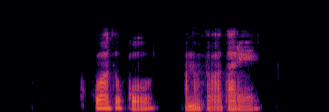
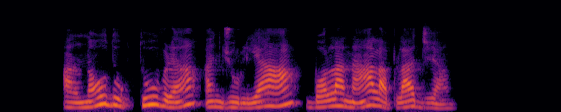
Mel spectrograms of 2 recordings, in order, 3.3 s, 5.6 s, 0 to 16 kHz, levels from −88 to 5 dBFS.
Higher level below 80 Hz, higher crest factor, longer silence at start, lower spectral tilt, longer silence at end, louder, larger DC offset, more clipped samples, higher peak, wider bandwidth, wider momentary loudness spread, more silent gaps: first, -58 dBFS vs -76 dBFS; first, 22 dB vs 16 dB; first, 0.8 s vs 0.65 s; about the same, -8 dB/octave vs -7.5 dB/octave; second, 0.7 s vs 1.1 s; about the same, -32 LUFS vs -30 LUFS; neither; neither; about the same, -12 dBFS vs -14 dBFS; about the same, 6.4 kHz vs 6.4 kHz; about the same, 9 LU vs 8 LU; first, 0.86-0.91 s, 1.58-1.81 s vs 1.35-1.40 s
